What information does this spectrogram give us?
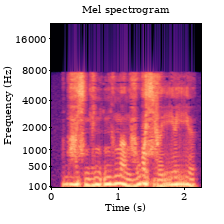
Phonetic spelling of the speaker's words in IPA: bʱ a̤˧˥ sʲ nʲ a̤˩˥ ɲ ə̰˩˥ ɲ ə̤˧˥ ŋ ʌ˥˩ ŋ a̤˩˥ w ɔ˥˩ sʲ v ə˩ rʲ ø˧˥ rʲ ø˥˩

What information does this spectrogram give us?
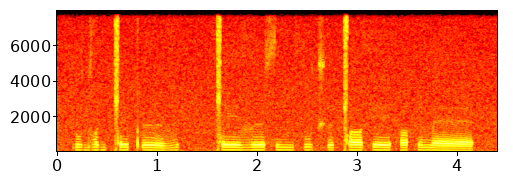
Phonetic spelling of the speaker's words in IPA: ɾ u d v ə ɡ ǁ ɪ pʼ ø v | ǁ eː v ø s iː x u t͡ʃʼ ø ǁ ʌː x eː h ʌ h ɪ m ɛː

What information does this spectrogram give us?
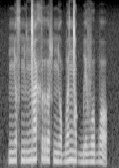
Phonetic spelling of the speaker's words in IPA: ɲ ɔ s ɲ u ŋ͡ǀ a x r o ɬ ɲ ɔ b ɐ ŋ͡ǀ o ɡ͡b e v o b ɔ

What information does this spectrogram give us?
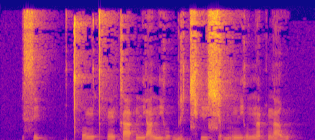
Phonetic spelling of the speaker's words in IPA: s i˨ k̚ | t̪ʰ o˨˩ ŋ t̪ʰ ẽ˨˩ k a˦ ʔ n̪ j a˧ n̪ j u˧ b i˥˧ t͡ɕʰ i˦ ɕ ə˥˧ b u˦ n̪ j u˧ n̪ ã˦ k̚ n̪ a˨˦ w

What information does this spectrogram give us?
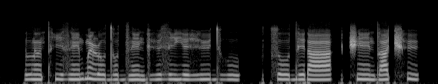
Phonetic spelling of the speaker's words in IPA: l ə̃ tʰ i z ẽ ɓ ə̃ ɭ o d o d͡z ẽ ɡʱ y z i j e ɦ y dʱ u | t͡s o d e ɾ a | t͡ʃ ẽ d a t͡ʃʰ y

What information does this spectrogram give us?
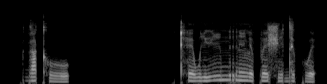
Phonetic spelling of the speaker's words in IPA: ɡ a˦ kʰ uː˨ | kʰ e˨ w i˨ j iː˦ m r ĩ˦ l ɪ˨ p e˦ ʃ i˨ d e˦ kʷ e˨

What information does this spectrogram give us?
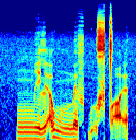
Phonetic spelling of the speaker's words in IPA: mː i˨˩ lʲ a̰˥˧ w mː e˨˩ f ɓ ṵ˧˥˧ x tˤ ɛ̰˨˦

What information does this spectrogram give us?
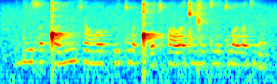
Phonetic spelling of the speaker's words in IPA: d i s ʌ ǃ ɐ j ĩ x ɛ̃ ʁʷ i h i t w ɐ ǃʼ o t qʷ ɐ w ɐ t ŋ͡ǁ y t l ɪ t w ʌ l ʌ t j ẽ

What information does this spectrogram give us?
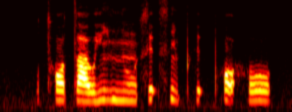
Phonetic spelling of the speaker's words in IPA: tʰ ɔ˨ t a˨ ʊ̯ j ĩ˦˨ ɲ ũ˨ sʰ ɪ˦ ʔ sʰ ĩ˦˨ pʰ ɪ˦ ʔ pʰ ɔ̰˦˨ h o˦

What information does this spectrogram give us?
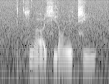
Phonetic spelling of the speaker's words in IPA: t͡s w ä̰˨˩ ɕ j ɑ˨˦ ŋ t͡ɕ i˨˦

